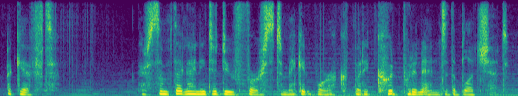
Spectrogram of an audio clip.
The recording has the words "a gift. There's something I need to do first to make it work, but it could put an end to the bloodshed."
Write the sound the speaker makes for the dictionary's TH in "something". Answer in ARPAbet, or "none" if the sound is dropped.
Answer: TH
